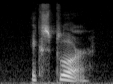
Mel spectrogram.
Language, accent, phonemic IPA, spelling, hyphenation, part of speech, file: English, US, /ɪkˈsploɹ/, explore, ex‧plore, verb / noun, En-us-explore.ogg
- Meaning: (verb) 1. To seek for something or after someone 2. To examine or investigate something systematically 3. To travel somewhere in search of discovery 4. To examine diagnostically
